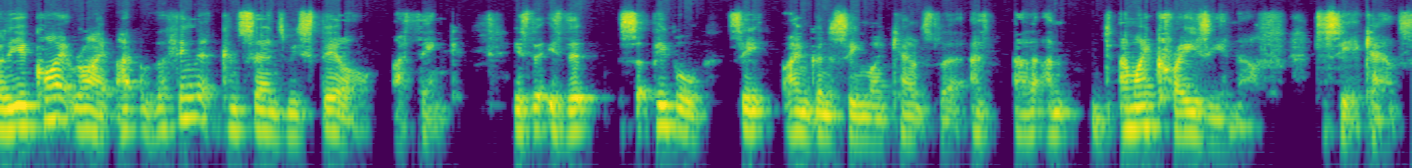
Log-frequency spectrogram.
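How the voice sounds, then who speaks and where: A man with a somewhat breathy voice and medium pitch talks at a moderate pace with lively intonation. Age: 60s. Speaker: counsellor. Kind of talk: interview answers.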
